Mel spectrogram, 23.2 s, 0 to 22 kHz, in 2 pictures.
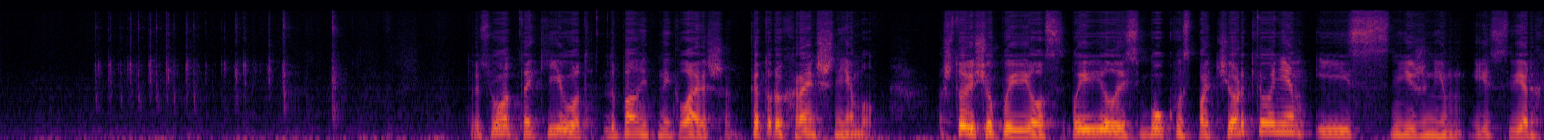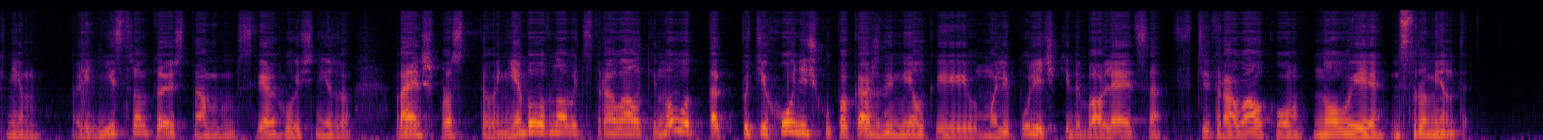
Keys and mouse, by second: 3.9 click.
